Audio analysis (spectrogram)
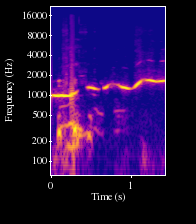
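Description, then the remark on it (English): A person whistles a short, cheerful tune, a clear single tone sliding gently up and down in pitch, with a brief breathy burst near the start. “Me whistling all happy day.”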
